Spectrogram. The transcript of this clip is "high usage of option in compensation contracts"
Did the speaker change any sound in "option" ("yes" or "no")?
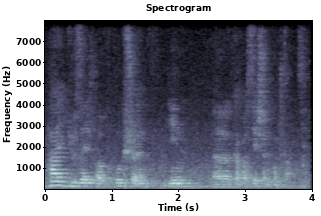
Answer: no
